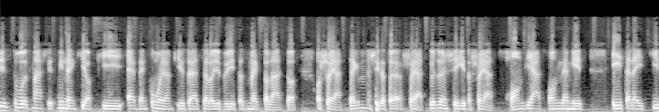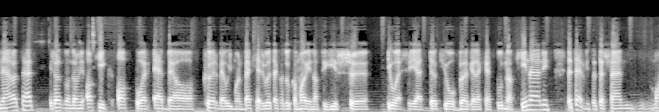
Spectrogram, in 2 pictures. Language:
Hungarian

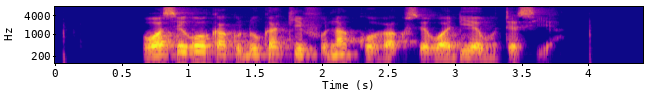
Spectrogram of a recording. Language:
Taita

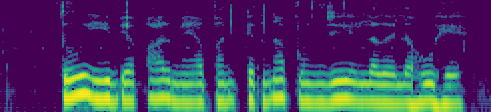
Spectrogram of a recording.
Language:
Magahi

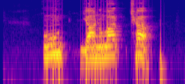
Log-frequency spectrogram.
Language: Domaaki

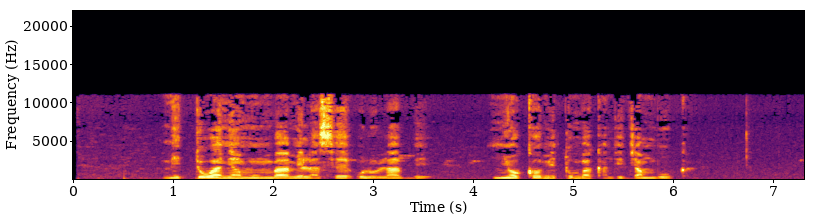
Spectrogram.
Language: Batanga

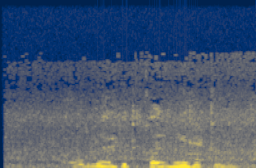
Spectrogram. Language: Urdu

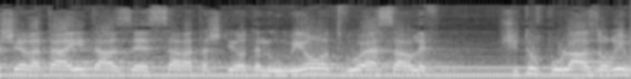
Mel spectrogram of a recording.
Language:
Hebrew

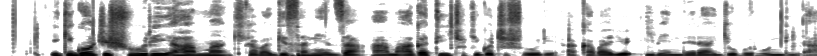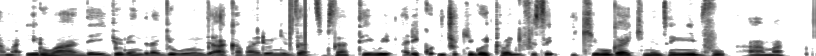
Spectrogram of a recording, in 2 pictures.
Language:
Rundi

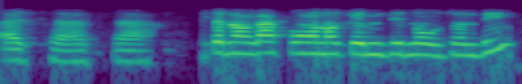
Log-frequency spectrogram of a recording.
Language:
Odia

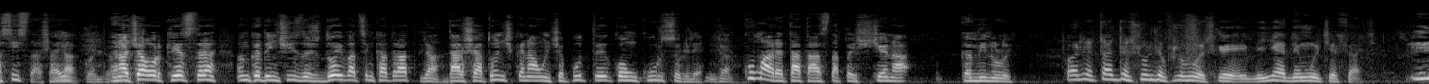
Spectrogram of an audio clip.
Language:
Romanian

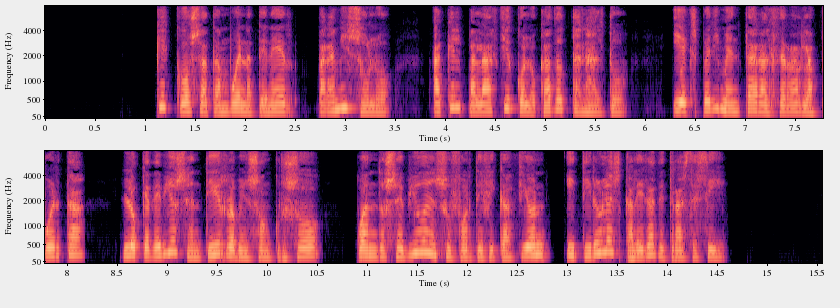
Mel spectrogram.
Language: Spanish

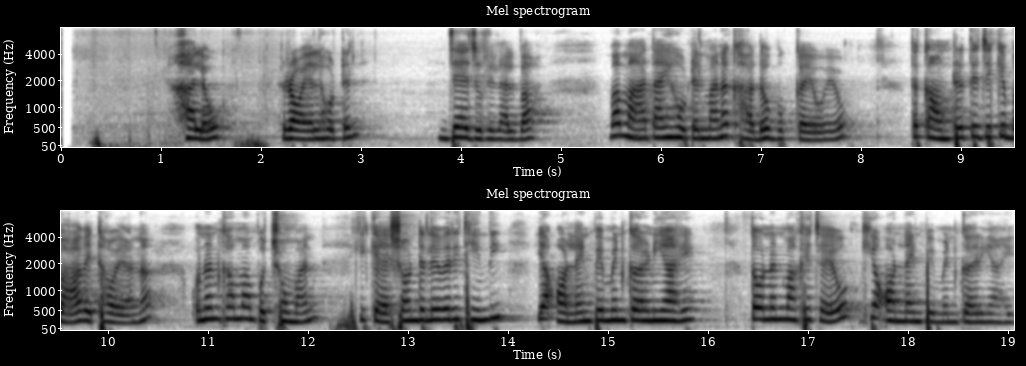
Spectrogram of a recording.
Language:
Sindhi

